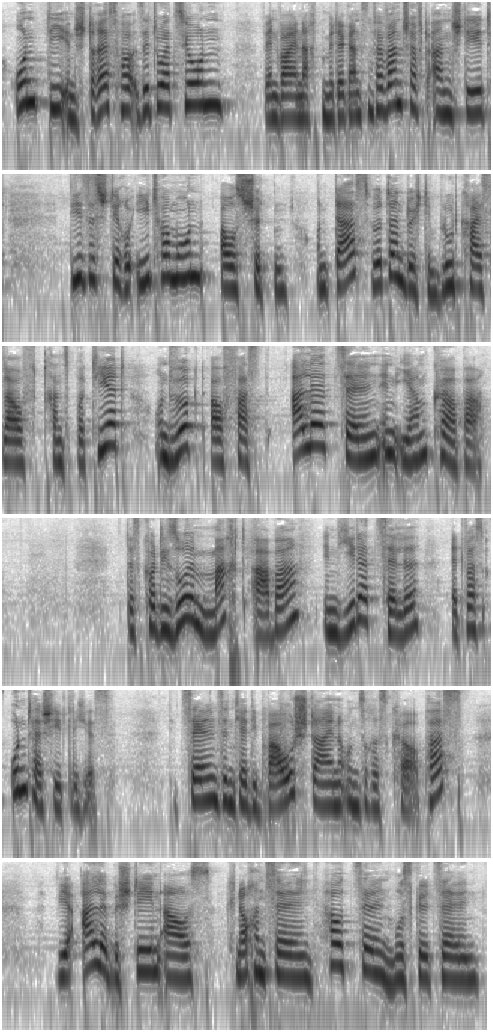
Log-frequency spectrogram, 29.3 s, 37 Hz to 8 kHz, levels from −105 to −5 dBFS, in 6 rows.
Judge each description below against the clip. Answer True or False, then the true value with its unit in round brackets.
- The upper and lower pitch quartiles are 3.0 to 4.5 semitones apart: False (5.4 semitones)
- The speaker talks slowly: True (115 wpm)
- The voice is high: True (220 Hz)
